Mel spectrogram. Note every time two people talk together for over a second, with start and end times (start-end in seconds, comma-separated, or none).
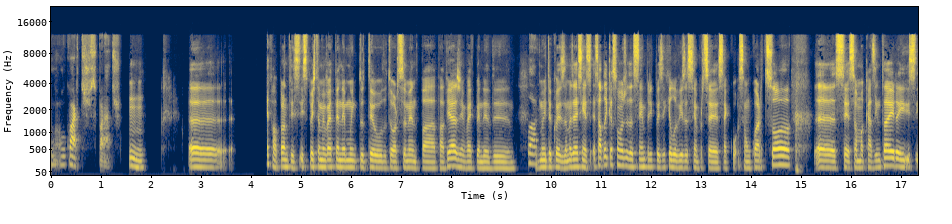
none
